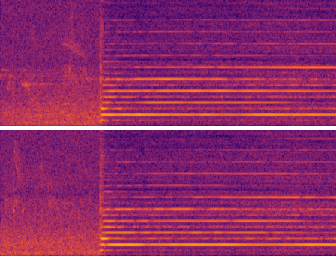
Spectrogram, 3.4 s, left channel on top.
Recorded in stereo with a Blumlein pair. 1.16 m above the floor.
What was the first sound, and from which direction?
A flute, 10° right.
